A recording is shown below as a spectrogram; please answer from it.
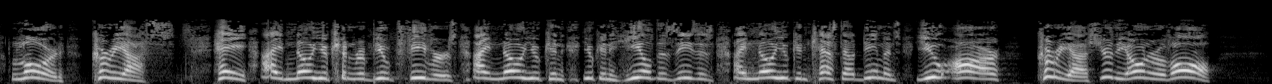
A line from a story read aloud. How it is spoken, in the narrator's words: This disgusting, unclean man begged Jesus, saying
